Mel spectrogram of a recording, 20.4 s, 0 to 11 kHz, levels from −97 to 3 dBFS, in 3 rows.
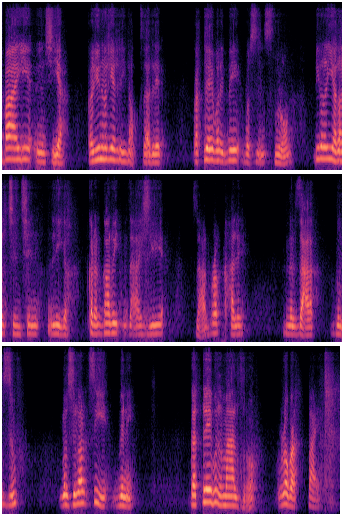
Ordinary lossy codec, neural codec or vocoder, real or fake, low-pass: Opus, 16 kbps; codec, 16 kHz in and 24 kHz out, 0.4 kbps, LongCat-Audio-Codec, fine tuned four codebook decoder; fake; 9.9 kHz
